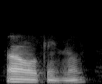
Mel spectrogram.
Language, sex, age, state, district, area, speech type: Tamil, female, 30-45, Tamil Nadu, Krishnagiri, rural, conversation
